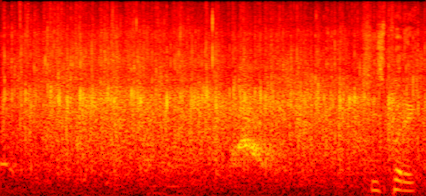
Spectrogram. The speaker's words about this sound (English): Hand claps to her.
